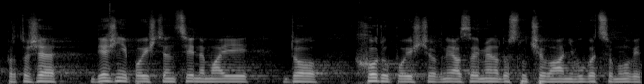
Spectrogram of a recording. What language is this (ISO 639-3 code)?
ces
